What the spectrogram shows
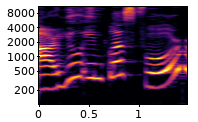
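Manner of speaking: rising pitch on the word "four". Intonation drill with a yes-no question in class: rise on four. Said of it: "This is also a rising intonation".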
